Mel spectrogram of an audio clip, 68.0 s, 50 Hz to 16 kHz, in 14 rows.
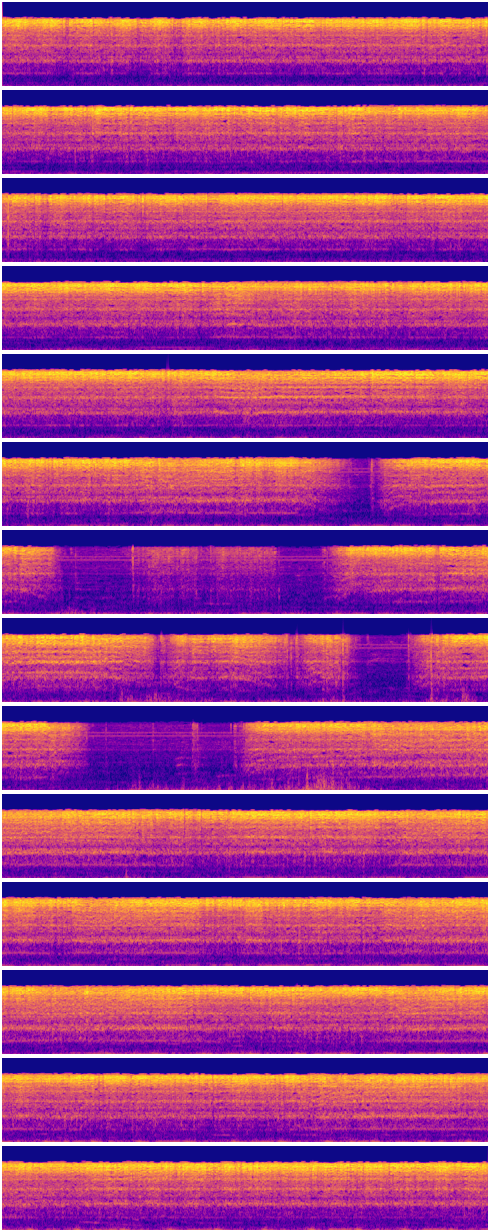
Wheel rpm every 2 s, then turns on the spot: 160, 160, 160, 160, 160, 160, 160, 160, 160, 160, 160, 160, 160, 120, 90, 10, 110, 110, 50, 90, 40, 160, 160, 160, 160, 160, 160, 160, 160, 160, 160, 160, 160, 160.
30-32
